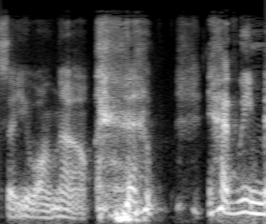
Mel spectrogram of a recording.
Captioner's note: laughs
